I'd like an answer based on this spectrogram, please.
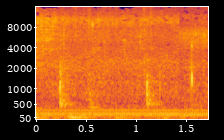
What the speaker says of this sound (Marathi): इथे आपण टोमॅटो टाकायचे, 1 ते 2 टोमॅटो आहे। तेलावर असं परतून घ्यायचं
